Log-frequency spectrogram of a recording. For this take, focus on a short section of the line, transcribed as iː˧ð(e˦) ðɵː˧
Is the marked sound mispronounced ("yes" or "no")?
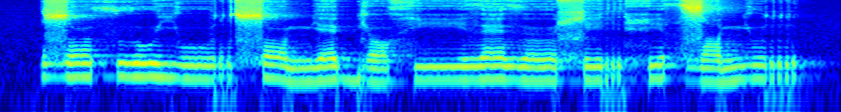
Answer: yes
